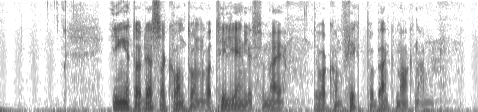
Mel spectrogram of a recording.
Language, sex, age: Swedish, male, 50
